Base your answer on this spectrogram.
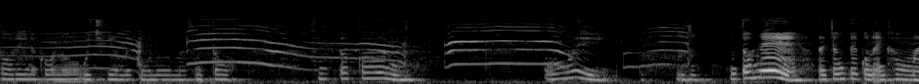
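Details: Repeated cat meows, some long and level, others swooping down in pitch, come in close succession indoors while human speech and low voices run alongside.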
